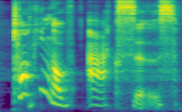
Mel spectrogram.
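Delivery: slow, ominous grand lady; menacing duchess. A narrator's reading. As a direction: drawl it with a threat. Duchess voiced.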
